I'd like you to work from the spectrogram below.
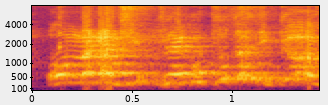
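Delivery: high, loud demanding whine to mom; insistent child shout. Retold or imitated. Preacher as a child shouting at his mother that he is hungry, high and loud. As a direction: shout it like a fed-up hungry kid.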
